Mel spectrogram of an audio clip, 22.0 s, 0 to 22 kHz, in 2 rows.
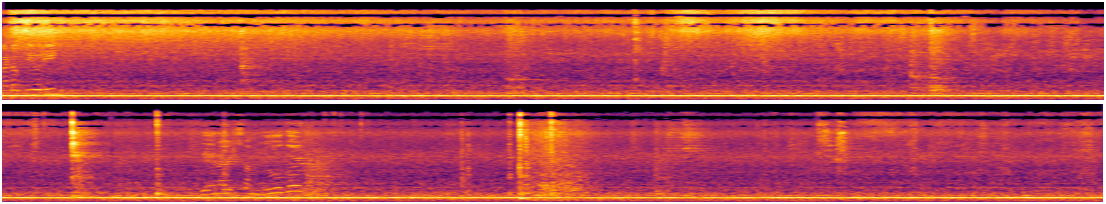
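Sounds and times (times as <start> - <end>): machine hum with hiss: 0.0 - 22.0.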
